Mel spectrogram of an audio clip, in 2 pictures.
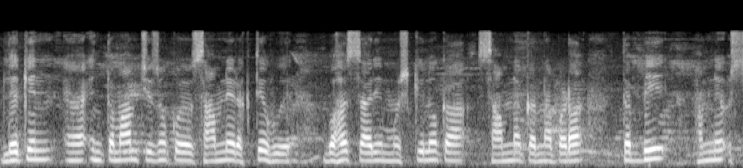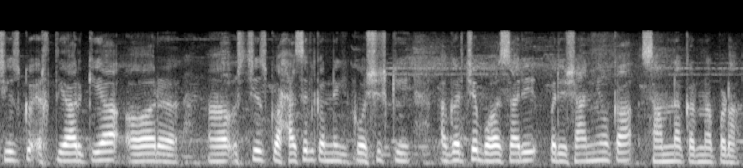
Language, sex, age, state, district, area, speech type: Urdu, male, 18-30, Uttar Pradesh, Saharanpur, urban, spontaneous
